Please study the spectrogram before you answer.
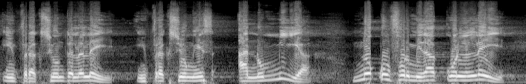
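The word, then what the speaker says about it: ἀνομία: mateo 723 para maldad es una palabra griega que se pronuncia a no mía esta palabra significa en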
